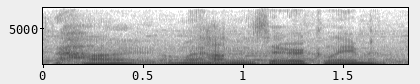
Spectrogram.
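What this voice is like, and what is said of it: Good radio voice. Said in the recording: “Oh, wow, that sounded great. ... I'm told I have a good radio voice.”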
